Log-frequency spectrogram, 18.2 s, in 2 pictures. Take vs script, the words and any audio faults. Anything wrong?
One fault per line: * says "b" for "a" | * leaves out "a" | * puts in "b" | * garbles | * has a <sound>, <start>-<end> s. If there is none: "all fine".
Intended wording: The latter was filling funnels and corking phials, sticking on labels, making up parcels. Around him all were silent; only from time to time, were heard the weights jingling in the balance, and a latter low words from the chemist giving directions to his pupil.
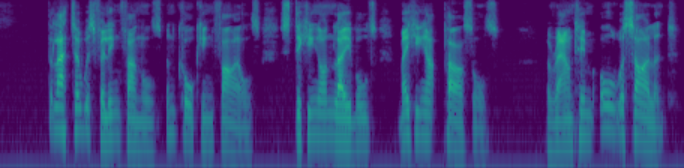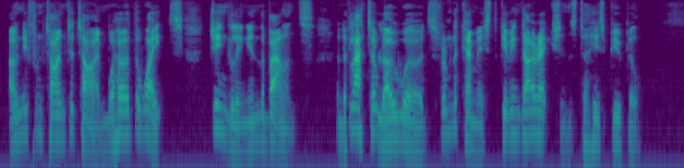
all fine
